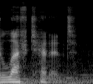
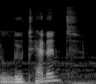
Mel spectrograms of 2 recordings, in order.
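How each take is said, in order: First: The word is said the Canadian way. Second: The word is said the American way. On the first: "the correct pronunciation ... is you're supposed to say lieutenant" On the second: "in the United States, um, they say lieutenant"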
